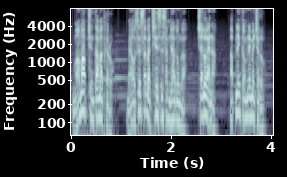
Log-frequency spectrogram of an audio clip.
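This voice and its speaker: A man voicing a calm, reassuring young husband who mixes in English words. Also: mid-range voice, fast, breathy edge, faint music behind.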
